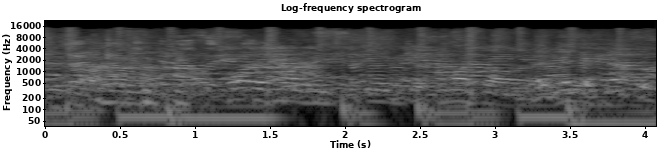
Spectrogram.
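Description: Several people talking at once in overlapping, indistinct conversation.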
